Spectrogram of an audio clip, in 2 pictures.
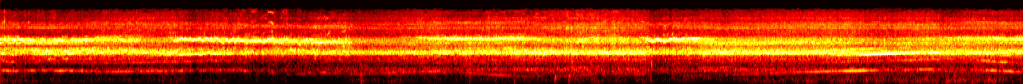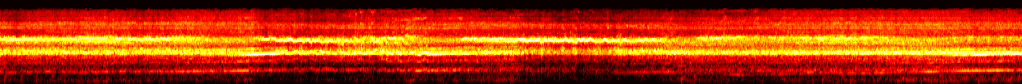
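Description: Electric go-kart motor whining at full racing pace, its pitch rising and falling over and over with speed through the corners.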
